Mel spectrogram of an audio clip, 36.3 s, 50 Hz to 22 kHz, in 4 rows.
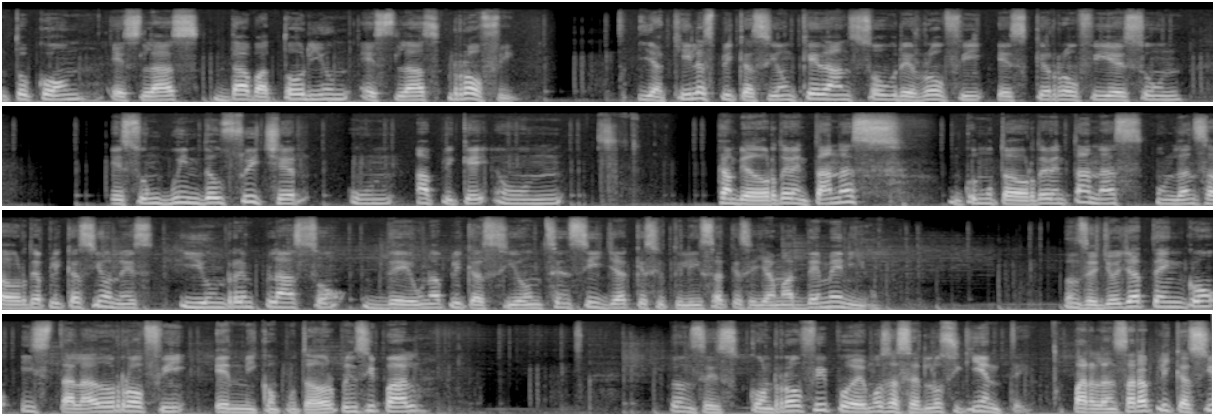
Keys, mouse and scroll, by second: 0.0-36.3 typing, 5.7 click, 19.8-22.4 drag, 24.5 click, 25.2-27.4 scroll down 2, 27.4 click, 30.3 super+7, 32.7 click.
